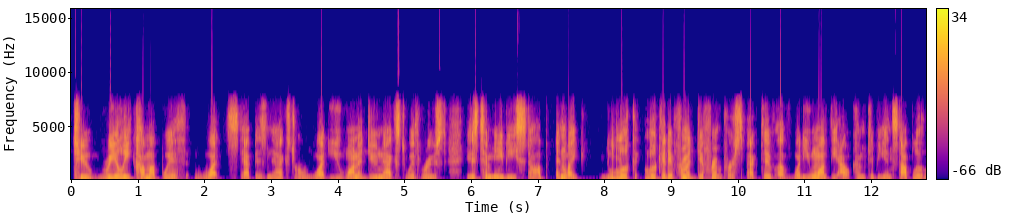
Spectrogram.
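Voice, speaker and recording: A hoarse man who has lost his voice speaks low and dry, with almost no room sound. He wanders through his advice with many restarts. The call audio is slightly muffled. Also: a bit bright, no echo. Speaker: community member, former developer. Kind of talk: casual video call chat.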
